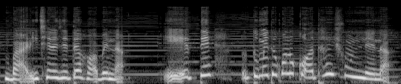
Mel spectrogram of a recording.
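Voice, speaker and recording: A gentle young wife from a fairy-tale cartoon, played by a woman, earnest and dutiful. Her voice is high and soft-toned, with music behind it. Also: big pitch swings, normal speed. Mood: reproachful, urgent.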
